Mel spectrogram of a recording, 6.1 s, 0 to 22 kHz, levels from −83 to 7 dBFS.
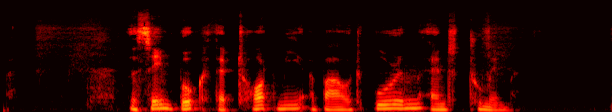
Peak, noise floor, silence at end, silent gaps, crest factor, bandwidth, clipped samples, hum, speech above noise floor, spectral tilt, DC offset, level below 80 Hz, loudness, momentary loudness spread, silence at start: -12 dBFS; -78 dBFS; 1 s; none; 24 dB; 14.5 kHz; under 0.1%; none; 44 dB; -4.5 dB/octave; under 0.1%; -66 dBFS; -33 LUFS; 13 LU; 0.9 s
